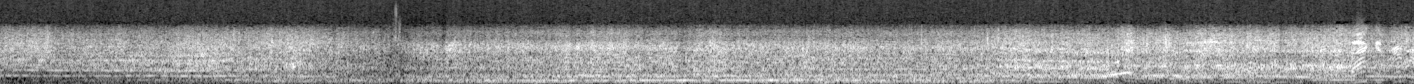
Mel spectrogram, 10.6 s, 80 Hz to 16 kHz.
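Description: Race car engines roar without a break, a loud, dense, buzzing wall of motor noise, with a few rising and falling pitch sweeps as cars speed past in heavy traffic through turn nine into the main straightaway, with Dan Gurney's number 48 Olsenite Eagle setting the pace.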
